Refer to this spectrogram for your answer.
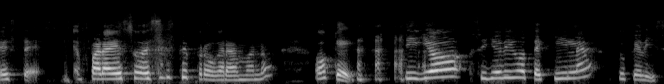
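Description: A woman speaks fairly slowly at a high pitch with lively intonation and long, frequent pauses. The sound is dry and close with no echo, over a quiet background. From Mexico, Guadalajara. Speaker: podcast host. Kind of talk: casual interview chat. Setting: video call.

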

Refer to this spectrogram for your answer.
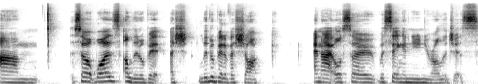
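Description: A woman with an Australian accent, bright and sharp in tone, fairly quick, in a monotone, flat intonation. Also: fairly low pitch for a woman. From Australia, Melbourne. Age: 20s. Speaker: young adult with epilepsy, podcast co-host. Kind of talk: casual chat.

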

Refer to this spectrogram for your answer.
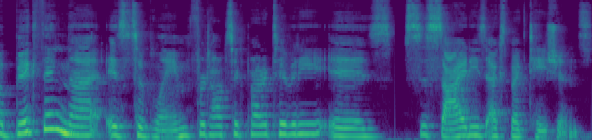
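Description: A dark, mellow, somewhat breathy voice speaks at a fairly slow pace. Its pitch variation is ordinary. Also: woman, fairly high pitch for a woman. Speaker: podcast host, college student. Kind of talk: casual solo monologue.

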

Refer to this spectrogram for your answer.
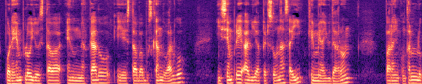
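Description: On a very clean recording with a silent background, a man with a French accent speaks at a fairly low pitch with fairly even intonation. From France. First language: French (speaking Spanish). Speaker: Spanish student. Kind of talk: recorded monologue.

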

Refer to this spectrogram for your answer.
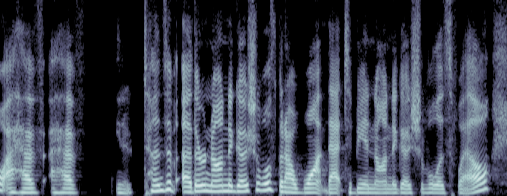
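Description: In a Southern US accent, the speech shows ordinary pitch variation and has a dry, close sound with no echo. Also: woman. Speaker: nurse practitioner. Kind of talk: interview.

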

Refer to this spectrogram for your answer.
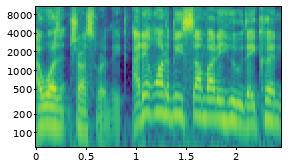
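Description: An energetic, passionate man with an American accent, very fast, with lively intonation and vocal fry. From Detroit, Michigan. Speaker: recovered addict and former inmate. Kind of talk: guided visualization read from a book, leading the listener to their own funeral; casual interview testimony. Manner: energetic, fired-up and passionate.

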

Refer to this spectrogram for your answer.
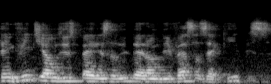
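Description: A man talks at a fairly quick pace in a fairly high pitch. His tone is dark and mellow, and somewhat breathy. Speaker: live-stream host, management and quality. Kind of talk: online interview. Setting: video call live stream.

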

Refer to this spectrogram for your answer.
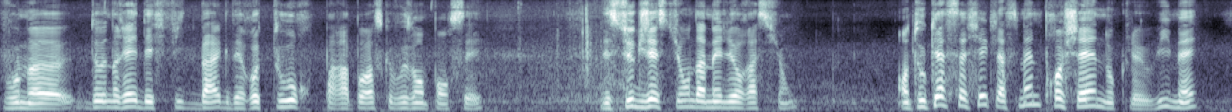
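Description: In a dry, close sound with no echo, a man with a fairly high pitch and a dark, mellow tone talks at a moderate pace with ordinary pitch variation and long, frequent pauses. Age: 30s. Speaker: podcast host and communication coach. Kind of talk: solo podcast introduction. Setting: outdoors in a park.

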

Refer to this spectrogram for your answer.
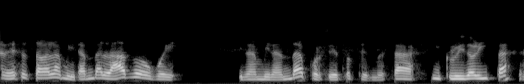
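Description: Pitched in the medium range with ordinary pitch variation, a man uses an ordinary speaking voice and moves at a fairly quick pace. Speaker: podcast co-host. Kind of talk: casual chat.

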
